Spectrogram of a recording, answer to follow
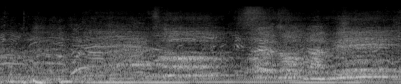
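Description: A large crowd of children singing a song together over amplified backing music from loudspeakers, with held bass notes changing every second or so under the voices.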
